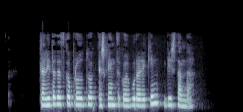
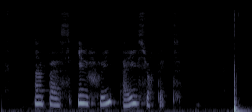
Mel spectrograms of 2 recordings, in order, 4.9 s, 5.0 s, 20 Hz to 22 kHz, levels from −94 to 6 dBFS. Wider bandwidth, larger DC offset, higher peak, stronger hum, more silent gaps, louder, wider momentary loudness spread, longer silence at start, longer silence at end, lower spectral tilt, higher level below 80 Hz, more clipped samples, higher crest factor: second, 7.8 kHz vs 16 kHz; neither; first, 0 dBFS vs -24 dBFS; neither; neither; first, -15 LUFS vs -49 LUFS; second, 6 LU vs 13 LU; about the same, 0.8 s vs 0.7 s; first, 1 s vs 0.05 s; second, -6 dB/octave vs -8 dB/octave; about the same, -64 dBFS vs -60 dBFS; neither; second, 16 dB vs 28 dB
